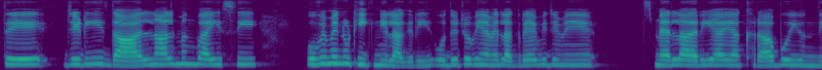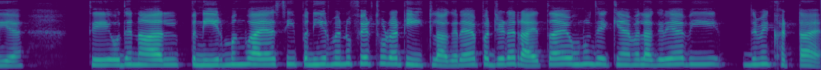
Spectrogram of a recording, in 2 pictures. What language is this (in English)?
Punjabi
